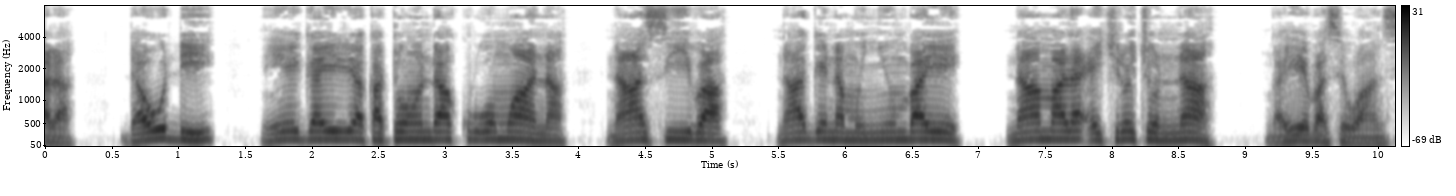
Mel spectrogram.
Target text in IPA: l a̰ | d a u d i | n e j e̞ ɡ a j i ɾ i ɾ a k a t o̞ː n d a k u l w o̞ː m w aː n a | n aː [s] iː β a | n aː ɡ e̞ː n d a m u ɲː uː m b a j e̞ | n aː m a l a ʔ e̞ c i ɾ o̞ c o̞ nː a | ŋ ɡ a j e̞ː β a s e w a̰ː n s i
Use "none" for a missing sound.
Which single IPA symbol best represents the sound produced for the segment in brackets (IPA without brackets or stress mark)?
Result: s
